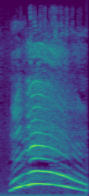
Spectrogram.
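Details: Re-enacted vocal tic of an adult woman with Tourette's, recently switched from aripiprazole to haloperidol, recreating a tic that came out when she felt uncontrollable; she says her tics worsen with waiting and overstimulation; finding: vocal tic.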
